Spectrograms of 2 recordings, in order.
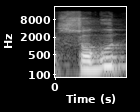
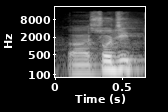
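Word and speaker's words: Söğüt: और सोगुत नाम का एक बहुत इंपॉर्टेंट शहर है, सोजित, सॉरी इसे सोजित प्रोनाउंस किया जाता है, तो सोजित शहर को जीत कर इसे अपना कैपिटल बनाया।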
